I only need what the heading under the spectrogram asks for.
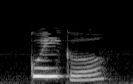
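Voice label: "规格", Mandarin Chinese; chinese-flashcards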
